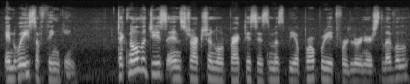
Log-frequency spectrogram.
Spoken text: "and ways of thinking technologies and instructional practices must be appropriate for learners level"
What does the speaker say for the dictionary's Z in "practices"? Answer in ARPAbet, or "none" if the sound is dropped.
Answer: S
